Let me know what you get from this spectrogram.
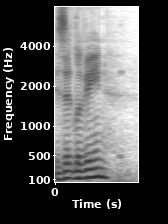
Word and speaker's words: Levine: Is it Levine? – Yeah, it's Levine.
